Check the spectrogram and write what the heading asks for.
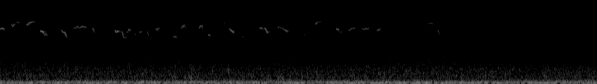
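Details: Wren mating song from the Dnipro floodplain, Konche-Zaspa, Kyiv, Ukraine, 17 February 2023: scattered high, thin chipping notes for about four seconds, partly buried under heavy low-pitched rumble and wind-like noise.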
